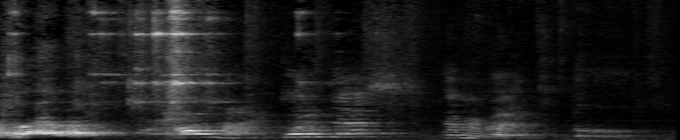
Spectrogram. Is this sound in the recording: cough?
no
